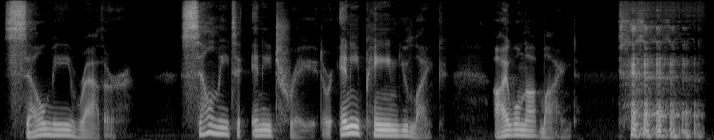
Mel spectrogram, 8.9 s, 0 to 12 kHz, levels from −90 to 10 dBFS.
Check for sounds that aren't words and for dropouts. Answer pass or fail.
fail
